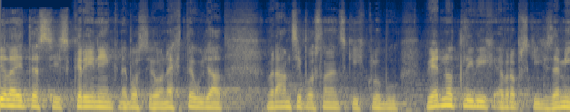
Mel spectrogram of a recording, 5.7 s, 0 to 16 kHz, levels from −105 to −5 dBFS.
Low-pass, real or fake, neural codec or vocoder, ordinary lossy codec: 14.4 kHz; real; none; Opus, 32 kbps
